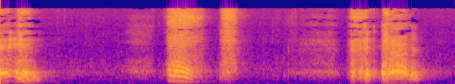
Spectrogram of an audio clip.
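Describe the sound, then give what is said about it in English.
Several sharp, explosive sneezes from a person with a cold come in quick bursts spread over a few seconds, separated by short pauses and soft breathy intakes, with no talking. “I might need to blow my nose from time to time.”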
